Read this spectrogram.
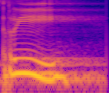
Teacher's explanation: huruf ra dibunyikan secara tarqiq sebab barisnya di bawah yaitu baris kasroh. Maka ra dibaca dengan tipis, ri. Atharihim. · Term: tarqik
